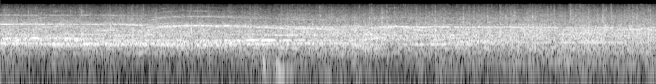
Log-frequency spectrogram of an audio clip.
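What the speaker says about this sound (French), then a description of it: "Applaudissements, mesdames, messieurs." Studio audience applause on a French television talk show as Sophie Favier is welcomed, a full, steady roar of clapping at constant loudness, with thin whistle-like tones riding above it.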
